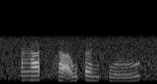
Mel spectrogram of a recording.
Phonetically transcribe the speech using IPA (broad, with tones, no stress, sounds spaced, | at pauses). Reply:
ɣ a˦˥ k̚ s a̰˧˥ w ʔ ə˧ n k w u˨˦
